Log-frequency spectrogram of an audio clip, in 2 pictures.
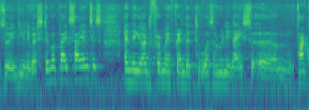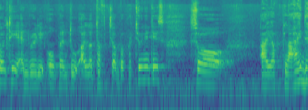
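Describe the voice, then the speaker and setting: A woman, a student describing her path with halting restarts. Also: deep voice, dark tone, slight background noise, low-quality recording. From Italy. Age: 20s. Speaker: student panelist. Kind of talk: casual panel talk.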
